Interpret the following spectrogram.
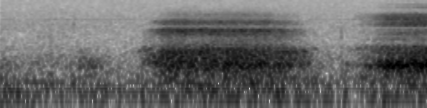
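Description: A person breathing slowly and deeply: one breath of just under a second starting about a second in, and the next beginning near the end.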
